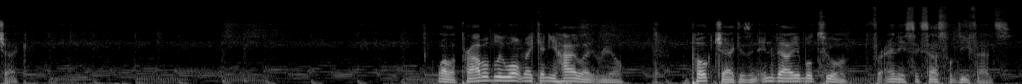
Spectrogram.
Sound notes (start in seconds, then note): 3.0 pause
